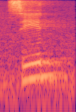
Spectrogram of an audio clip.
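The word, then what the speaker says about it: س: Zai jahr, sin hams, ya. Bedakan pengucapan antara keduanya, ya. Sama-sama mengalir suaranya, namun untuk zai tertahan nafasnya, untuk sin mengalir nafasnya.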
